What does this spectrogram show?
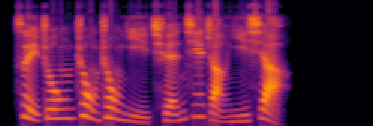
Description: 最终重重以拳击掌一下wav下载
